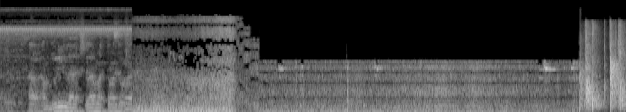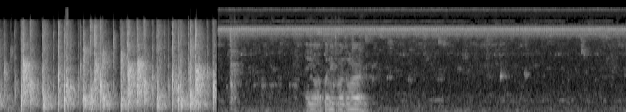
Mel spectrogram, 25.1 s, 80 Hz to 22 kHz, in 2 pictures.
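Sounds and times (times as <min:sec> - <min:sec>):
people clapping: 0:11.6 - 0:16.9.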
